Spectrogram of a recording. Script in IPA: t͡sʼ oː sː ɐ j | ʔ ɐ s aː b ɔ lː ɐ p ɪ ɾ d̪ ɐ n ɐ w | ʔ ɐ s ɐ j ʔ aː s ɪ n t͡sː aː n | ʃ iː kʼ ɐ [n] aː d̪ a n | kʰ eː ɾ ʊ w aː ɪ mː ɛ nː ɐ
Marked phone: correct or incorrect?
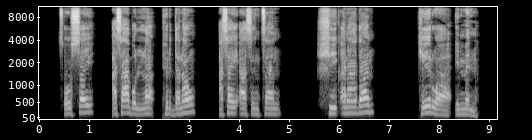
correct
